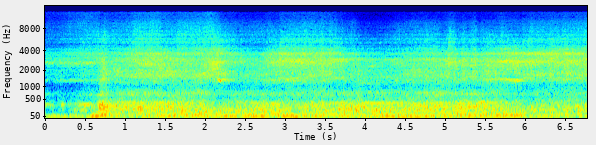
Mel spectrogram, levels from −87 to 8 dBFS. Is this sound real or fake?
fake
